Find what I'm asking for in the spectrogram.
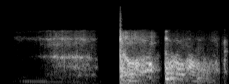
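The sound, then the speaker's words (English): A few harsh, raspy coughs from someone with a small, lingering cough, coming in short bursts after a softer breathy lead-in, loud and alone with no talk. “I got some kind of little cough. Probably that's breathing that Saharan dust all week.”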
